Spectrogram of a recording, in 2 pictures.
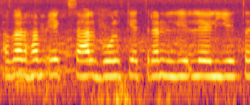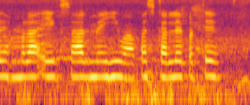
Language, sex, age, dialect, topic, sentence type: Magahi, female, 18-24, Northeastern/Surjapuri, banking, question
